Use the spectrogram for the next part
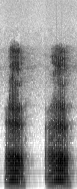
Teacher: the back R, which is made by trilling your uvula, the thing dangling in the back of the throat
